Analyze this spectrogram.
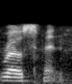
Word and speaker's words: Rosman: I have mispronounced her name in the other reels, so it's a long O. We hear it Rosman.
